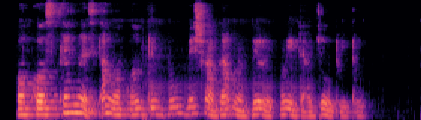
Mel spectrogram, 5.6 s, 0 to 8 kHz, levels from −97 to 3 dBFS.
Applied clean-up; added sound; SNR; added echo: neural mask model DeepFilterNet 3.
